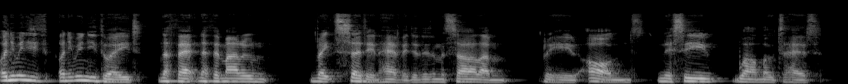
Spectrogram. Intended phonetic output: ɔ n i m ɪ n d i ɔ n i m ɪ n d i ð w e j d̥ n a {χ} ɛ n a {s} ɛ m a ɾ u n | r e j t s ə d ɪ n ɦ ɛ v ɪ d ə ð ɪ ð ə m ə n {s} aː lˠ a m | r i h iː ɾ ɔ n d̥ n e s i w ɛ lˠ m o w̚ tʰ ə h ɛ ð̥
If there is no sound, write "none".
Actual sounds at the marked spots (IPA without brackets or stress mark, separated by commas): θ, θ, s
